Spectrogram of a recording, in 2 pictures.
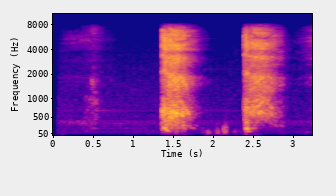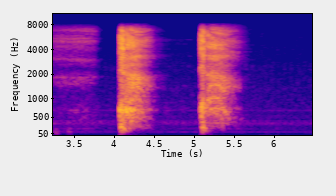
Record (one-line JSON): {"cough_length": "6.5 s", "cough_amplitude": 31164, "cough_signal_mean_std_ratio": 0.37, "survey_phase": "beta (2021-08-13 to 2022-03-07)", "age": "45-64", "gender": "Female", "wearing_mask": "No", "symptom_cough_any": true, "symptom_onset": "5 days", "smoker_status": "Current smoker (1 to 10 cigarettes per day)", "respiratory_condition_asthma": false, "respiratory_condition_other": false, "recruitment_source": "REACT", "submission_delay": "3 days", "covid_test_result": "Negative", "covid_test_method": "RT-qPCR"}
